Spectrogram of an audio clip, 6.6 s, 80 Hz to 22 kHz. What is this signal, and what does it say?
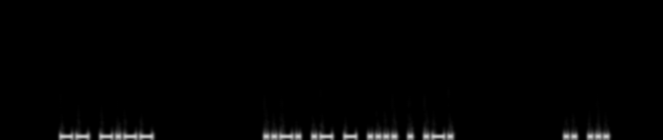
Morse code, heard as a keyed tone, about 32 wpm, 700 Hz. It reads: MY FATHER IS
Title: 4x Word-Spacing - Sentences from Top 300 Words - 30wpm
